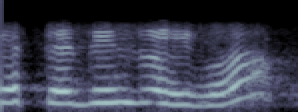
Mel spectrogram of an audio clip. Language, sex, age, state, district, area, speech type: Odia, female, 45-60, Odisha, Angul, rural, conversation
